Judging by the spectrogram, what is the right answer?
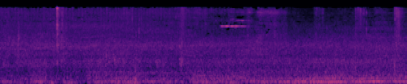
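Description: A car engine running close by over street traffic noise: a steady low rumble that grows a little louder and more tonal over the last couple of seconds.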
